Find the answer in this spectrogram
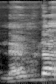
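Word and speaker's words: lambda: लडा ऐसे लिखते हैं ये बी साइलेंट है ऐसे लगता है लडा बी साइलेंट है लडा है ल आप इसमें वैल्यूज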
